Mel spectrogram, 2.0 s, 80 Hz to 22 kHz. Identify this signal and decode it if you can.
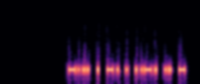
Morse code, heard as a keyed tone, about 48 wpm, 700 Hz. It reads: BENEFIT
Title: Sets of 5 Words Encore - New Word Drill - 50wpm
